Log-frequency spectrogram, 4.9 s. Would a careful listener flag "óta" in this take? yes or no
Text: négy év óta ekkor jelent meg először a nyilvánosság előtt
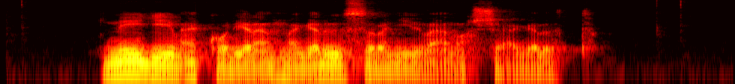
yes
